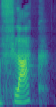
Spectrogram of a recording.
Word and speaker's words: Flacq: there's an open air market in Flac. Flac. Or maybe it is Flic on Flac. I don't know. It's Flac. Whatever. It's in the east. No. It's Flac. F-L-A-C-Q is how it's spelled. Okay. And it's on the east of the island. And so F-L-A-C-Q, Flac.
